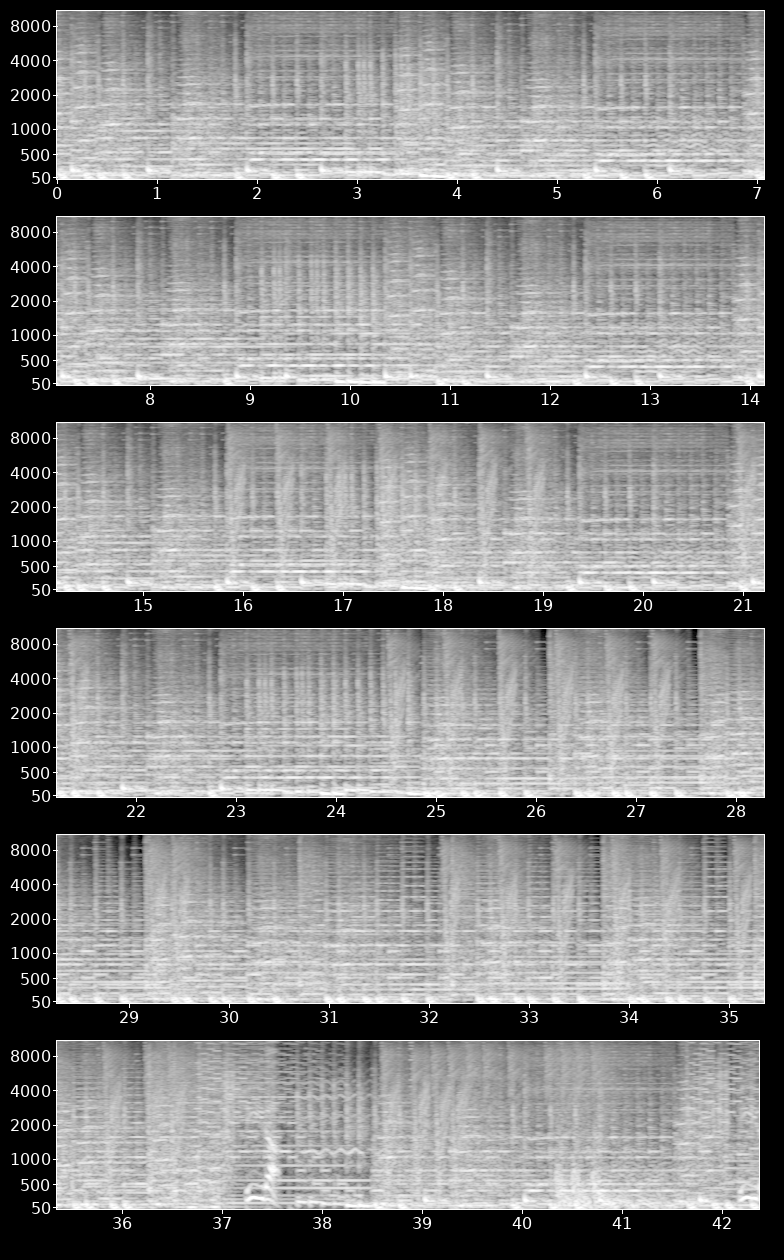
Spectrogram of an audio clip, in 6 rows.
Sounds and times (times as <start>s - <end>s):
Music: 0.0s - 42.3s.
